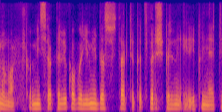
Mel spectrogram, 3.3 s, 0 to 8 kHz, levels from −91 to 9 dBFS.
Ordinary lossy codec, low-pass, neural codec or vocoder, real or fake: MP3, 64 kbps; 7.2 kHz; codec, 16 kHz, 1 kbps, FreqCodec, larger model; fake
